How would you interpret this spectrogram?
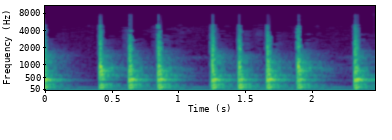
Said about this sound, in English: If one would knock in a way which has sort of a musical rhythm to it, we'll illustrate the way to knock on the door, which would be also, would be, let's say, something like this.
